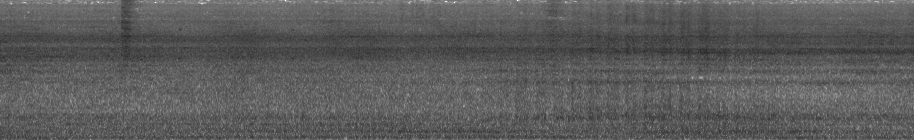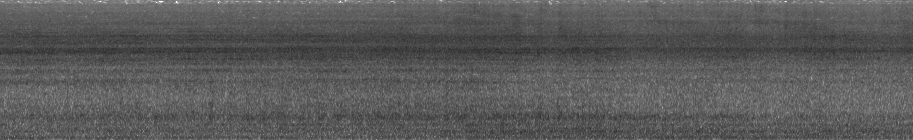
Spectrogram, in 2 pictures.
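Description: Freight cars of a long train rolling past: a steady noise of steel wheels running on the rails, heaviest in the low end.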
